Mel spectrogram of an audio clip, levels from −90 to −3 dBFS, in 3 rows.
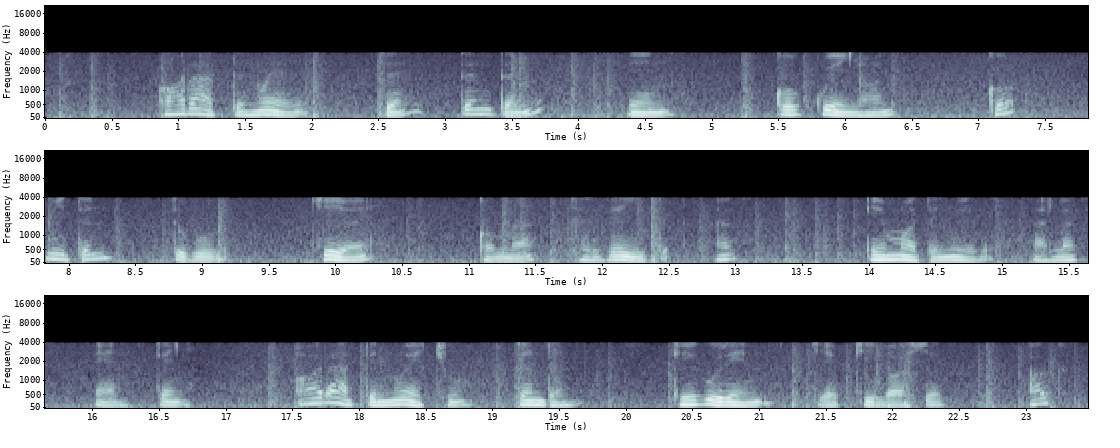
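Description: No technical faults are audible.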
